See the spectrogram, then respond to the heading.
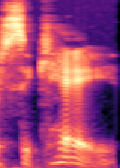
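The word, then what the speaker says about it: ψυχή: actually in greek uh it is psyche or cicay is how it's pronounced but psyche is literally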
